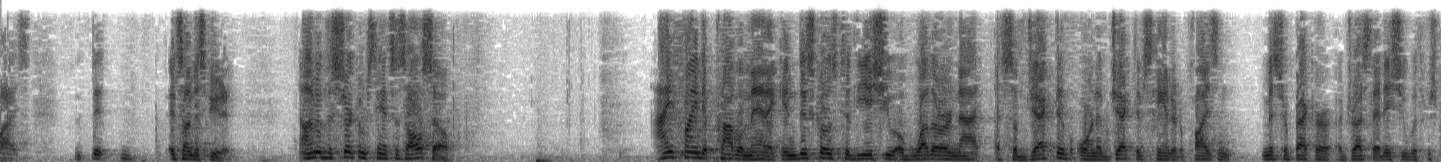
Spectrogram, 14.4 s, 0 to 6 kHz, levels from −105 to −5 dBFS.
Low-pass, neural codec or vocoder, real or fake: 5.4 kHz; none; real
